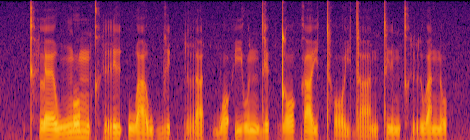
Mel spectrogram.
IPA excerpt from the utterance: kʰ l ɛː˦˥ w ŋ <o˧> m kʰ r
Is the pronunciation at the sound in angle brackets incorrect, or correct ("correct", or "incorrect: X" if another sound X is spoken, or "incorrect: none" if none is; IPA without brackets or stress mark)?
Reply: incorrect: o˥˩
